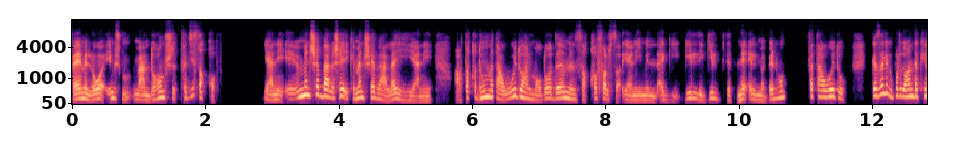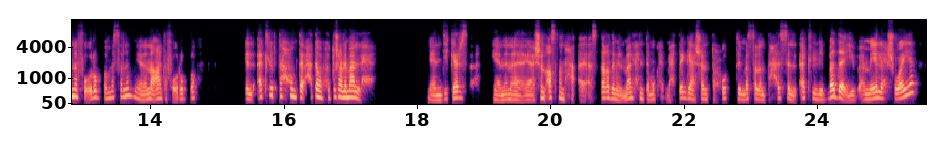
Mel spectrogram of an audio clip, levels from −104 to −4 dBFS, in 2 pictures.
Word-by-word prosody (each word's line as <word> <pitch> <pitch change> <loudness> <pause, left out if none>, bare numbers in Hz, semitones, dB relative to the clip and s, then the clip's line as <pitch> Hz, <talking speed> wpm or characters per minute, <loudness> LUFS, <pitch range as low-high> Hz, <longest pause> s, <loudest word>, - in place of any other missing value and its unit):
فاهم؟ 170 +4 +6
اللي 150 -4 +1
هو 175 +2 +6
إيه 180 - -3
مش 190 - -3
ما 155 -1 -3
عندهُمش 150 +10 +1
فدي 195 +7 -5
ثقافة، - - -4 0.7
يعني 150 - -2
من 275 +3 +8
شبَّ 275 -2 +6
على 235 -5 +7
شيء 250 +5 +4
كمان 195 +4 +1
شاب 200 -2 +2
عليه 155 -7 -1
يعني، 125 +1 -5 0.3
أعتقد 205 -2 -4
هم 225 +2 +6
اتعودوا 215 - +2
على 185 - -1
الموضوع 155 +4 -1
ده 190 +1 +3
من 180 -5 +1
ثقافة 185 +3 -3
لث 150 - -8
يعني 135 -2 -4
من 130 -1 -4
أج 145 -1 -5 0.3
جيل 180 -2 -3
لجيل 180 +7 -5
بتتناقل 150 0 -4
ما 135 - -4
بينهم، 170 - -1 0.4
فاتعوّدوا، 230 -5 +3 0.4
كذلك 320 +7 +5
برضه 250 -3 +4
عندك 245 +1 +3
هنا 245 0 +6
في 230 - -12
أوروبا 215 -4 -2
مثلًا، 235 +6 -2
يعني 160 -8 -4
أنا 170 +3 +2
قاعدة 175 -1 0
في - - -9
أوروبا، 170 +4 -5 0.8
الأكل 220 - 0
بتاعهم 260 -2 0
ت 220 - 0
حتى 240 - +3
ما - - +4
بيحطوش 220 +2 -4
عليه 215 -2 +6
ملح، 215 - +2 0.8
يعني 135 0 -2
دي 165 - -10
كارثة، 200 +2 +1 0.4
يعني 145 0 -3
أنا 145 -2 -2
عشان 195 +8 +2
أصلًا 185 -2 -1
ح - - -4
أستخدِم 200 -4 -1
الملح 190 +6 -3
أنتَ 165 -2 -6
ممك 150 0 -9
محتاج 195 -1 -3
عشان 160 0 -1
تحطّ 180 +1 -7
مثلًا 160 -1 -3
تحس 185 +5 -6
إن - - +1
الأكل 170 -6 -4
بدأ 225 +11 +6
يبقى 140 +3 -3
مالح 180 +4 +2
شوية، 255 - +3
180 Hz, 185 wpm, -24 LUFS, 155-220 Hz, 0.8 s, من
